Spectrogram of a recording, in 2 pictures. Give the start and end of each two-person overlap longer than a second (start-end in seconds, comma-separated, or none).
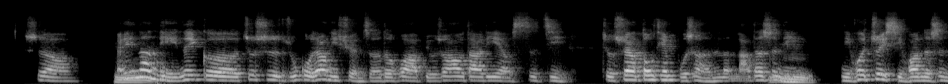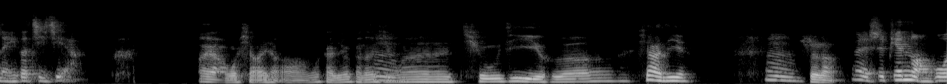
none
